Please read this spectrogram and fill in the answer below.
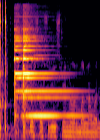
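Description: A short click, then a single bell-like ding from a YouTube subscribe-button notification-bell sound effect. The ding rings out and fades over about a second and a half.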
